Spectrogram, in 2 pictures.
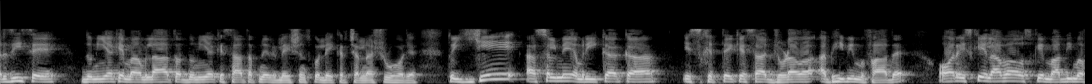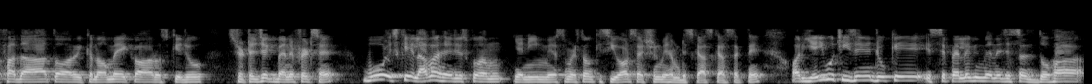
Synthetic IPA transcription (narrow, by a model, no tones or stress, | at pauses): ɐɾzise | d̪ʊnijakemaːmlaːt̪ɔːɾd̪ʊnijakesaːt̪ʰɐpneɾɪleːʃə̃nskoleːkəɾt͡ʃɐlnaʃʊɾuɦod͡ʒaːet̪ojeɐsəlmẽɐmɾiːkaka | ɪsxɪt̪ːekesaːt̪̚ʰd͡ʒʊɽaʋaʔɐbʱibʱimɐfaːd̪ɦɛːɔːɾɪskeɪlaːʋaʊskemaːd̪ːimɐfaːd̪aːt̪ɔːɾɪknɔːmɪkɔːɾʊsked͡ʒoːsʈɾɛʈiːd͡ʒɪk̚bɛnɪfɪʈsɦɛ̃ | ʋoɪskeɪlaːʋaɦɛ̃d͡ʒɪskoɦɐmjaːnimɛ̃ːsɐməd͡ʒʱt̪aɦũkɪsiɔːɾsɛkʃənmẽɦɐmɖɪskɐskɐɾsɐk̚t̪eɦɛ̃ | ɔːɾjɐɦiʋot͡ʃiːzẽɦɛ̃d͡ʒoːkeɪsːepɛɦlebʱimɛ̃ːnẽd͡ʒɪsɾasd̪ʊːɦa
